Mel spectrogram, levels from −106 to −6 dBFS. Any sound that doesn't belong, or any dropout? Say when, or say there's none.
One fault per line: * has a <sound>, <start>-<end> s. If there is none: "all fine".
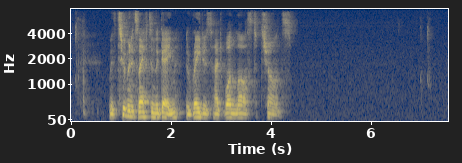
all fine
